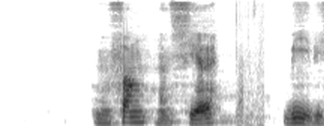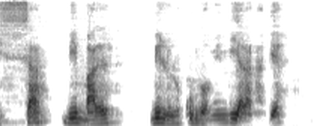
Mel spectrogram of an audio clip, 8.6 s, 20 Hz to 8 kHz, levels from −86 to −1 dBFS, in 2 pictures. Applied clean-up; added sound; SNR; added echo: neural separator model SepFormer DNS4.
